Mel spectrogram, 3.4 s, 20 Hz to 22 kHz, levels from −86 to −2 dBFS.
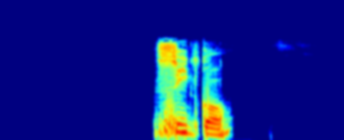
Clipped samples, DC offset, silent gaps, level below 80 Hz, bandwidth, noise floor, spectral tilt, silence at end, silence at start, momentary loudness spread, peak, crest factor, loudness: under 0.1%; under 0.1%; none; -52 dBFS; 8.4 kHz; -70 dBFS; -3.5 dB/octave; 1.15 s; 1.55 s; 7 LU; 0 dBFS; 20 dB; -14 LUFS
